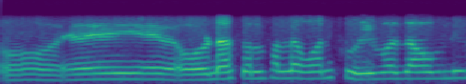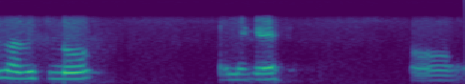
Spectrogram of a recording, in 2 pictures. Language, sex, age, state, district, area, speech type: Assamese, female, 30-45, Assam, Kamrup Metropolitan, urban, conversation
